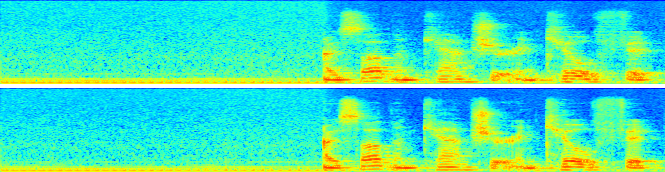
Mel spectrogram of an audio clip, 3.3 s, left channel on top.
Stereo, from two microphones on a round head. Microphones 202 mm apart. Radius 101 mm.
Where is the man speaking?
50° right (ahead or behind), 0.6 m.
